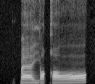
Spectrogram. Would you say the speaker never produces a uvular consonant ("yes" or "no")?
no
